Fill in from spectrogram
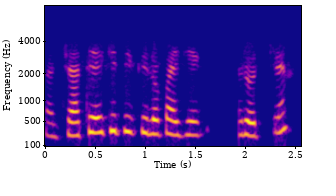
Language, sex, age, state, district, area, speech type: Marathi, female, 18-30, Maharashtra, Nagpur, urban, conversation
